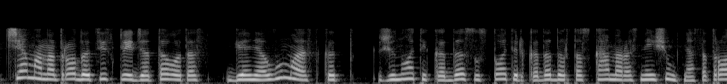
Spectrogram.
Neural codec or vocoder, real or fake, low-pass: none; real; 5.4 kHz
